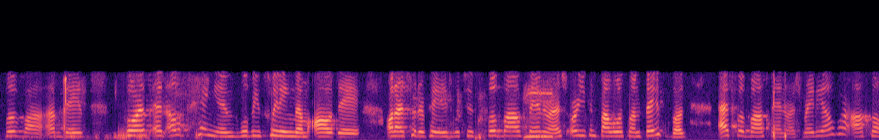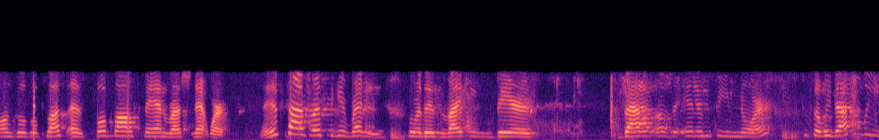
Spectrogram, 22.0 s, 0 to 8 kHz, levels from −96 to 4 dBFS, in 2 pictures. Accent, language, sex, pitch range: American, English, female, 220-265 Hz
